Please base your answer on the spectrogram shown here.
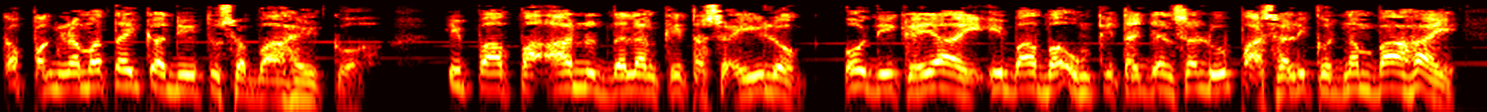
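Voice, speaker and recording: A man voicing a grumbling, teasing middle-aged village folk healer, gruff and nagging with comic moments. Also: on the high side, brisk. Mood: scolding. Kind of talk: Filipino audio drama acting. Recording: dull lo-fi with faint music.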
